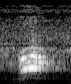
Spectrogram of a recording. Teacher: قاعدے کے لحاظ سے اس را کو پر کریں گے، بر کہیں گے پہلی دفعہ، پھر جب را زیر ری کہیں گے پھر وہ پہلا قاعدہ ختم ہو گیا، اب را کے اوپر اپنی زیر آ گئی ہے، اس لیے اس را کو کیا کریں گے؟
